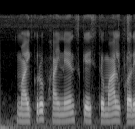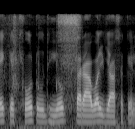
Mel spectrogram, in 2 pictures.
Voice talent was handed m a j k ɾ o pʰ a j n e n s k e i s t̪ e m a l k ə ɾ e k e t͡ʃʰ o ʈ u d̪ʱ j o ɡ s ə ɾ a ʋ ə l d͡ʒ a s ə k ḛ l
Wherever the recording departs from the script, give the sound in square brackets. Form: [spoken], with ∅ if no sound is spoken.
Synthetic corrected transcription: m a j k ɾ o pʰ a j n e n s k e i s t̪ e m a l k ə ɾ e k e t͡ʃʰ o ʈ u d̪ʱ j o ɡ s ə ɾ a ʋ ə l d͡ʒ a s ə k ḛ l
